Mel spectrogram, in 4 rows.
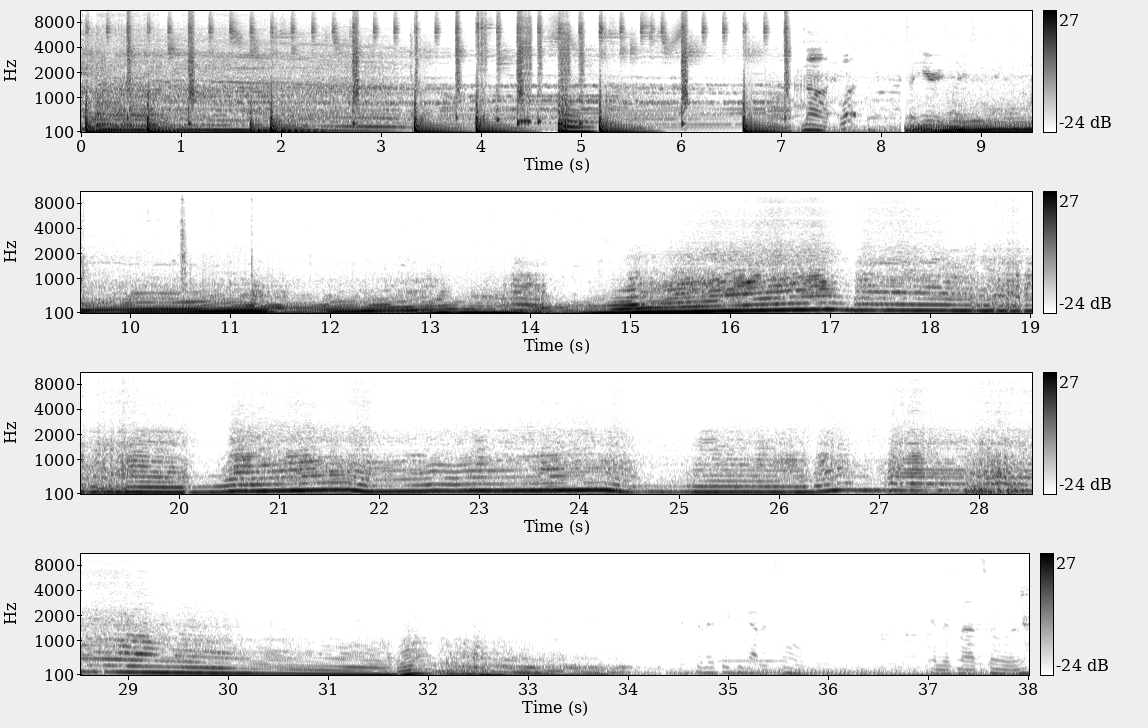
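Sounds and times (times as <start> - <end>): car exhaust engine revving: 0.0 - 5.8, 8.2 - 30.2.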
